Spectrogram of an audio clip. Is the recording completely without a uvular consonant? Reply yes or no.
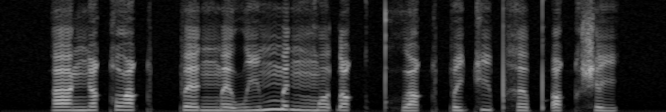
no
